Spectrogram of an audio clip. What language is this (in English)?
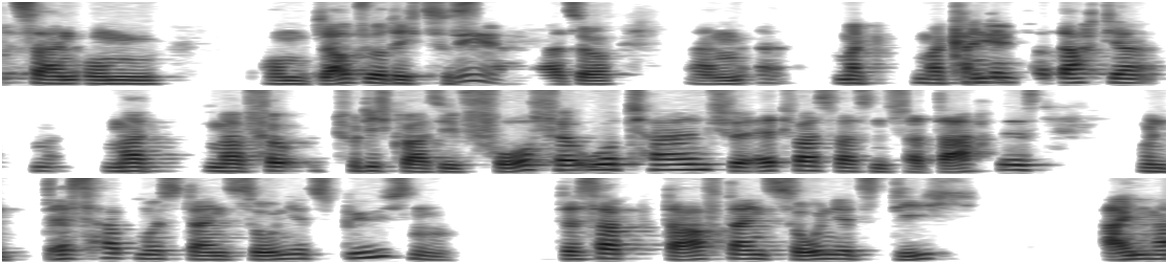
German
